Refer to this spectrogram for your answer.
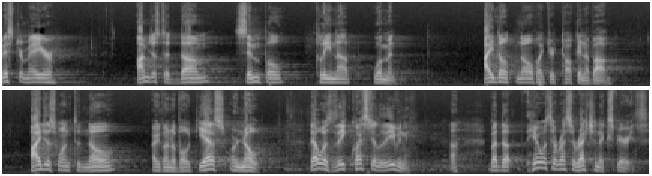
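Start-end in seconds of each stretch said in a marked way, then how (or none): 0.0-12.1 very heavily broken English speech. Retelling a clean-up woman's question to the mayor, imitating very broken english. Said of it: "In very broken English".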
